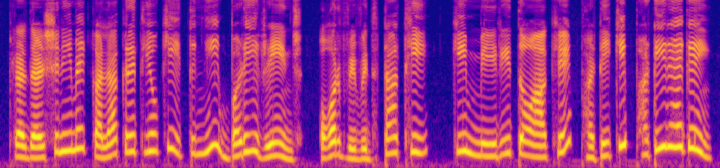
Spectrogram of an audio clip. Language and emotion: Hindi, surprised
